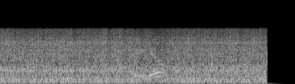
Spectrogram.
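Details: 1993 Jeep Grand Cherokee after exhaust manifold replacement: steady low rumbling idle with no loud ticking or puffing from the manifold; the leak is much reduced and the engine sounds settled and fairly quiet.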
